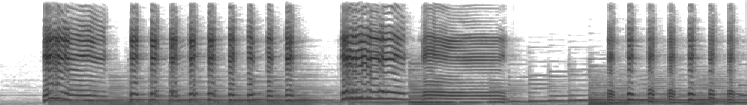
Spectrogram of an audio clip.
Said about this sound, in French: Et eh ouais, le solo, c'est du poulet. Ce fameux poulet en plastique hein, qu'on continue à voir beaucoup sur l'internouille, mais rarement interprété avec autant de sensibilité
